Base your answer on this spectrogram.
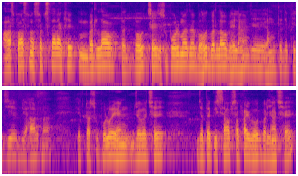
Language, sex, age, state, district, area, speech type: Maithili, male, 45-60, Bihar, Supaul, rural, spontaneous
